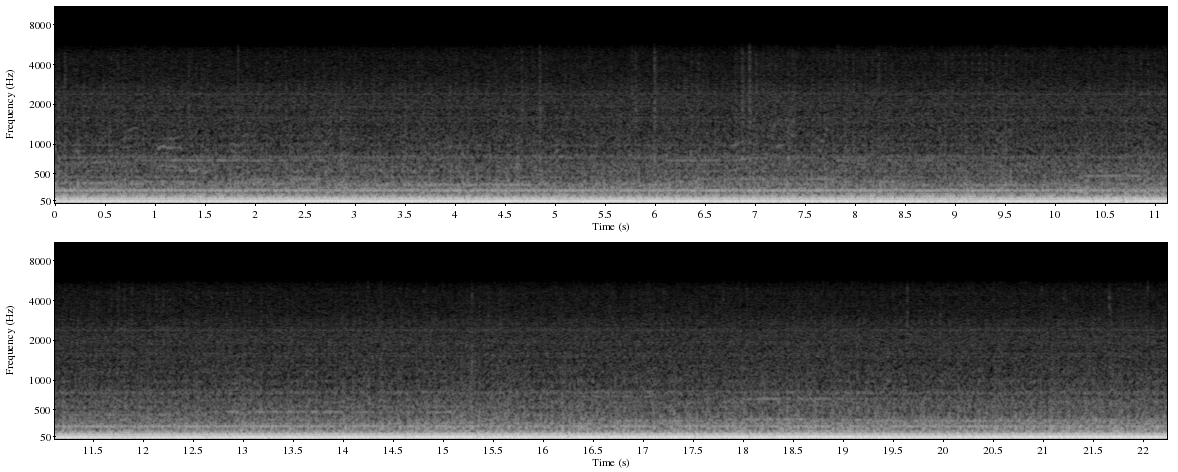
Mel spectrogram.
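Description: An older car's engine running steadily as the car rolls slowly along, heard from inside the cabin as a loud, even low rumble with a steady hum.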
